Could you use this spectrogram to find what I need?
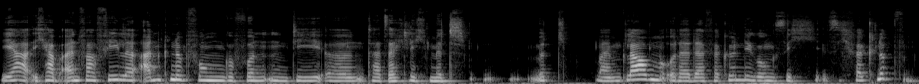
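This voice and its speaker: With fairly low pitch and a somewhat breathy sound, a woman speaks slowly with fairly even intonation. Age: 60s. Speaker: retired pastor. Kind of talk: interview.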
